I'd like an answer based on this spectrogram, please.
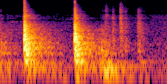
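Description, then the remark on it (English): Someone hammering nails into wood, nailing a bed to the floor: two sharp, loud strikes about half a second apart, followed by a few lighter, quicker taps. No one speaks. “Hammering nails.”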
